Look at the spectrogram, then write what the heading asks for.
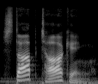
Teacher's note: But inside a sentence such as stop talking, the speaker may hold the P very briefly and move directly into the tea of talking. The word remains understandable, but the final sound is not fully released.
